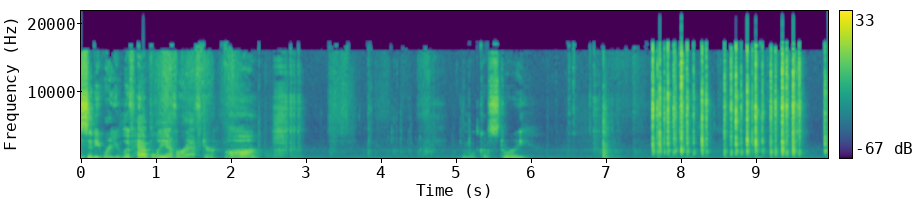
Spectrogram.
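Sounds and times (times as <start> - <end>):
speech: 0.1 - 2.8, 5.1 - 6.1
typing on a computer keyboard: 7.6 - 9.9.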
